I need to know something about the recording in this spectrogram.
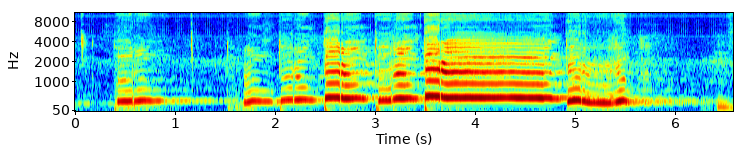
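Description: A humming-like melody of pitched notes, rising in short phrases to one long held note in the middle, then two short bending notes near the end, with a few sharp clicks between the notes.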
